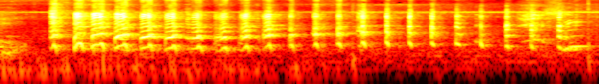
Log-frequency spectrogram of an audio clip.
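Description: A woman laughing heartily: a long run of quick, high "ha" pulses, about six a second, tapering off toward the end.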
